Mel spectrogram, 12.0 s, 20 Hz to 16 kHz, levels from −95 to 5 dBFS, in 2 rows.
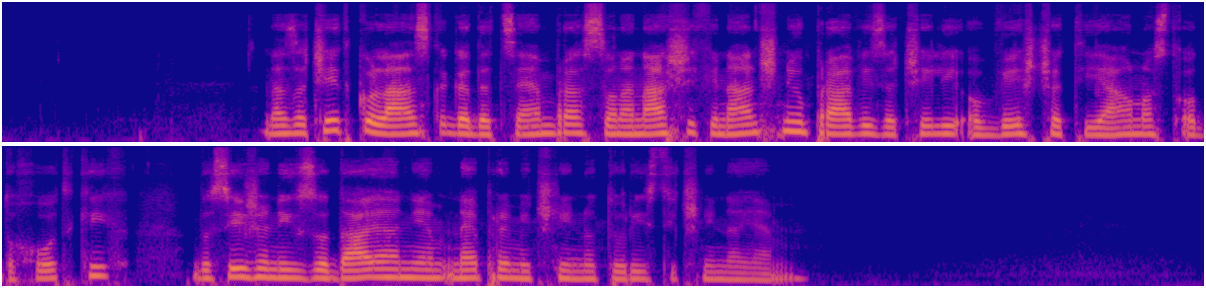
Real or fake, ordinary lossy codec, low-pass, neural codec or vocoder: fake; Opus, 24 kbps; 14.4 kHz; vocoder, 48 kHz, 128 mel bands, Vocos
